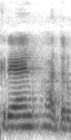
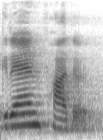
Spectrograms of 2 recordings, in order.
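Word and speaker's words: grandfather: इसमें देखिए ग्रैंड नहीं बोलते हैं, ग्रैंडफादर। बहुत सारे स्टूडेंट इसको गलत प्रोनाउंस करते हैं, ग्रैंडफादर बोलते हैं। ग्रैंडफादर नहीं होता है, ये होता है ग्रैंडफादर, मतलब कि दादाजी।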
